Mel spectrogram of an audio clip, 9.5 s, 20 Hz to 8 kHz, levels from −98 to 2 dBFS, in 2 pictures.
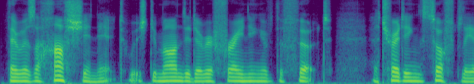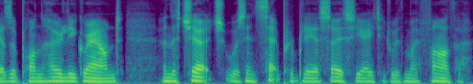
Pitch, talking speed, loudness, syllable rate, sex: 125 Hz, 185 wpm, -21 LUFS, 5.5 syllables/s, male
